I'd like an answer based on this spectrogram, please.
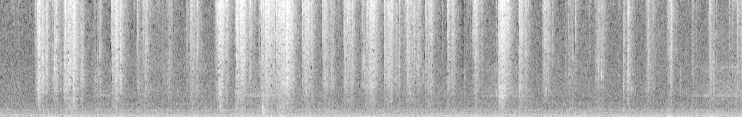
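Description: A metal fork and spoon scraping and tapping on a foil-lined baking tray while spreading marinated chicken pieces, with the foil crinkling: irregular light clicks and scrapes over a faint steady hum.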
